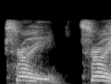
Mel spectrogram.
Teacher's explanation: If you have a TR that are together, it'll make a chur sound.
